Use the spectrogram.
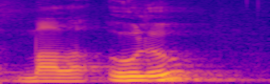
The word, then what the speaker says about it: Mala'ulu: Area 2, Vivian Williams Mala'ulu. It rhymes with Honolulu.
